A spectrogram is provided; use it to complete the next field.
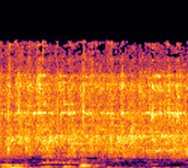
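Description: Many sets of keys, taken out of pockets by audience members, jingle on their rings at once, a steady, bright metallic shimmer lasting the whole moment. It is fairly faint, with a low murmur of voices underneath.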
